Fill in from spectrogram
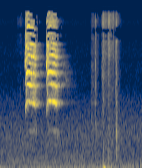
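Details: Wild Blue jays visiting a backyard to eat peanuts: two harsh, buzzy squawks in quick succession, about half a second apart, followed by a loud thump and faint rustling.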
